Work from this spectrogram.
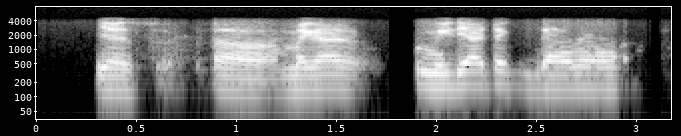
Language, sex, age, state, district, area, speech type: Telugu, male, 30-45, Telangana, Vikarabad, urban, conversation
